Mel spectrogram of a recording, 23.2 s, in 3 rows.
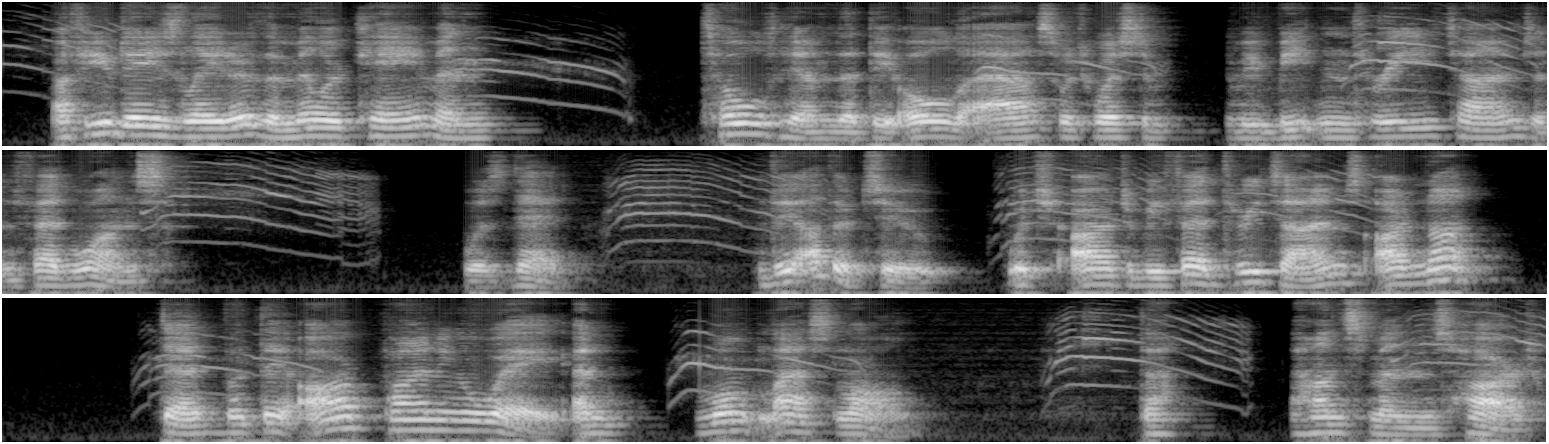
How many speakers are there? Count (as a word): one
